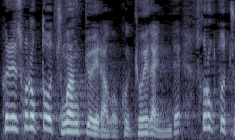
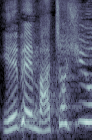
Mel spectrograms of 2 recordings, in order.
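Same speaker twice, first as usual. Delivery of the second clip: high, loud drawn-out Chungcheong plea; acted-out country protest; imitated dialect call; 9 semitones higher, 8 dB louder than usual. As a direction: call out with a rising, stretched ending. Weeping man's dialect complaint, acted.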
